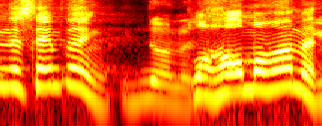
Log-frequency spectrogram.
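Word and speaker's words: Belal: saying the same thing blal Muhammad you were saying blah BL isn't it BL no it's B B I feel like we're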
